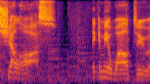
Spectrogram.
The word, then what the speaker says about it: Shellos: Keep wanting to call it Shellos. I learned that it's pronounced shallow.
